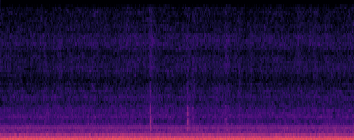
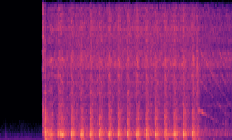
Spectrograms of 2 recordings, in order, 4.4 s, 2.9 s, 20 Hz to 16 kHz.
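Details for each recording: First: 2007 Honda Accord 2.4 L DOHC four-cylinder, cranked with the injectors unplugged, drawing about 175–200 A on a battery that passes load testing: steady, sluggish churning with no firing; slow rough cranking from a failing starter, which was replaced. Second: 2007 Honda Accord 2.4 DOHC four-cylinder in for slow cranking, after starter replacement and tested before the intake manifold was refitted: brisk, even cranking at about six beats a second. It cranks nice and fast.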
